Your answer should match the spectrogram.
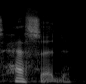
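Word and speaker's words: hesed (חסד): It's hesed. Hesed. We would spell it probably H-E-S-E-D.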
